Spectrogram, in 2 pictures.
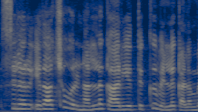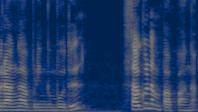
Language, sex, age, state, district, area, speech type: Tamil, female, 18-30, Tamil Nadu, Nagapattinam, rural, spontaneous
